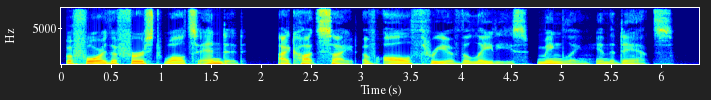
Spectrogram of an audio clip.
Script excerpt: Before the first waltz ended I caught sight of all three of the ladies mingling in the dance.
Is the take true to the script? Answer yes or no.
yes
